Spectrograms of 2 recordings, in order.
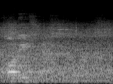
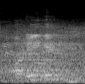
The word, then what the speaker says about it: Origen: comienzo y ya mucho tiempo el nombre del equipo va a ser Origen. La razón por la que no la queríamos cambiar era porque en inglés se va a pronunciar Origen.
